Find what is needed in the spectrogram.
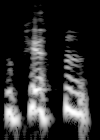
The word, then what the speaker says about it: Papillon: Papillon. – Papillon. Thank you. I knew that the LL was not a hard L, but I couldn't remember.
